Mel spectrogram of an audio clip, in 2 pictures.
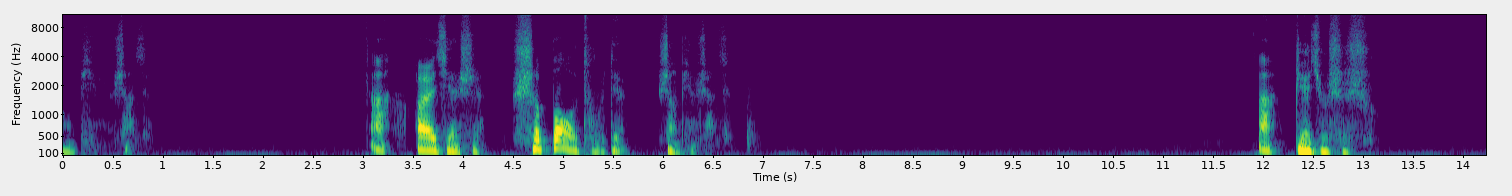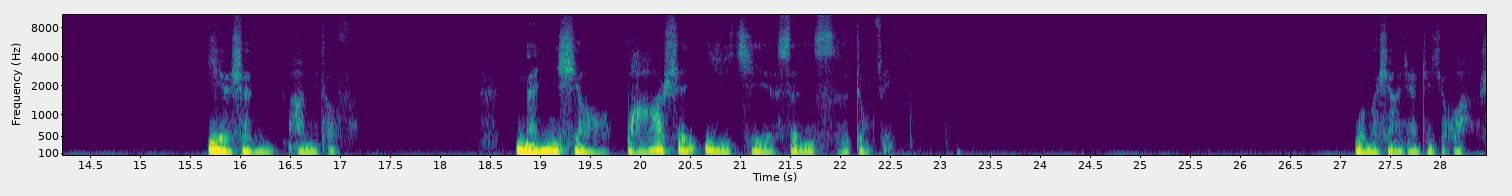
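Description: An elderly man speaks calmly into a close microphone, with long pauses.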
